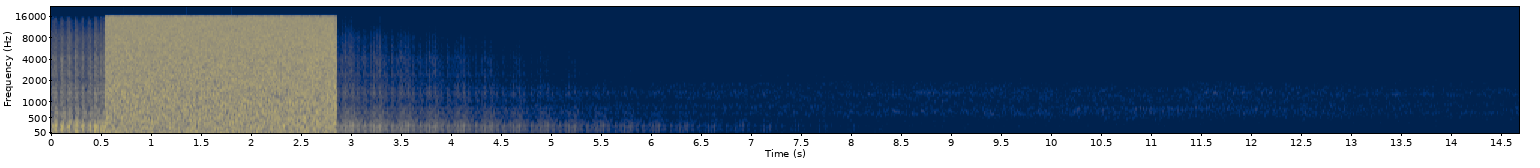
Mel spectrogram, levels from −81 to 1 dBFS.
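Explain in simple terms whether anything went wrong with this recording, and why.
The playback went wrong between 0.54 and 2.85 seconds, where the samples were built from the wrong bytes. Each sample's pieces were put together wrongly, so the tiny fast-changing details became the main part. The result is a burst of loud hiss.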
